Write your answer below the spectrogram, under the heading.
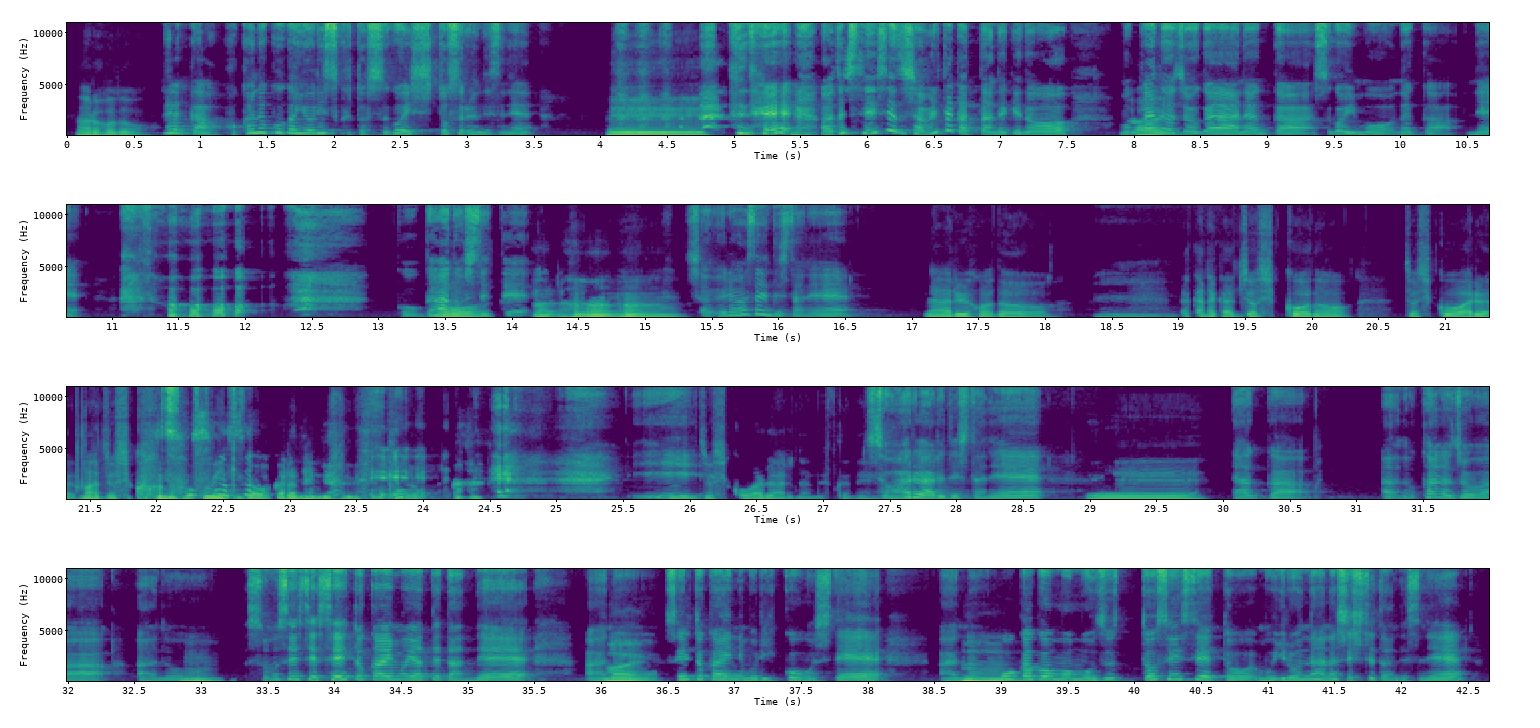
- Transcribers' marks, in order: laugh; chuckle; laughing while speaking: "で"; laughing while speaking: "あの"; laugh; distorted speech; laughing while speaking: "女子校の雰囲気が分からないんであれですけど"; laughing while speaking: "そう そう そう"; laugh; chuckle; other background noise
- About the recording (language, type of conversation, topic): Japanese, podcast, 学校で一番影響を受けた先生について、話を聞かせてくれますか？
